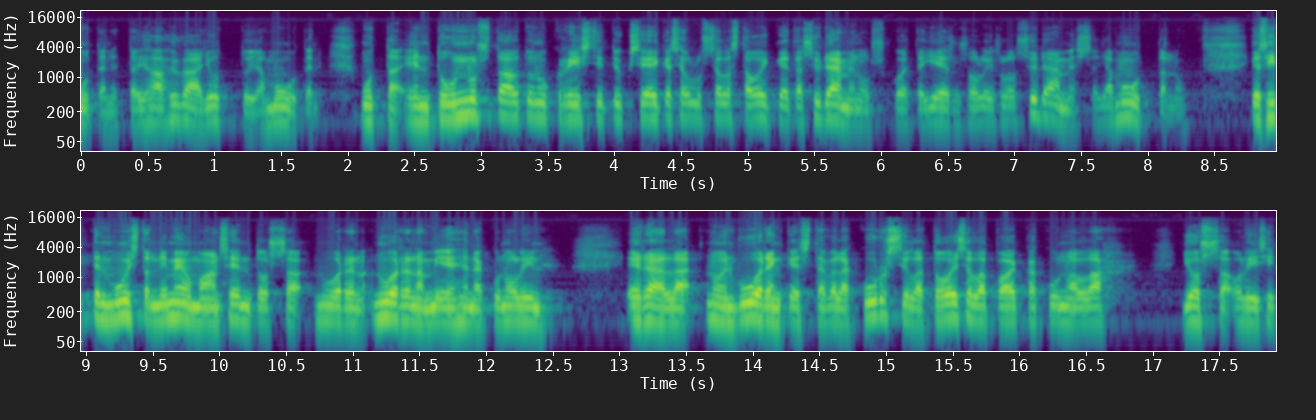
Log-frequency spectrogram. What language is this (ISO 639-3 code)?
fin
